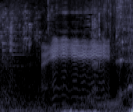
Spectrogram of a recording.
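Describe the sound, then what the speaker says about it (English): A sheep bleat sound effect from the card game Hearthstone, a single short wavering bleat played fairly quietly, with no voices over it. "I love that sheep sound."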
